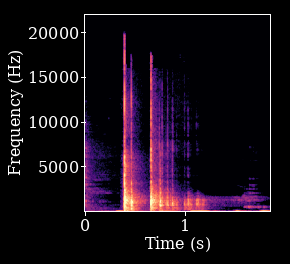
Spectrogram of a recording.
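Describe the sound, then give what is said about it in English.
Dice rolled for a death saving throw in a tabletop role-playing game hit a hard tabletop with two sharp clacks, then skitter and rattle briefly in quieter bounces before settling into near silence. “I've been rolling terribly.”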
